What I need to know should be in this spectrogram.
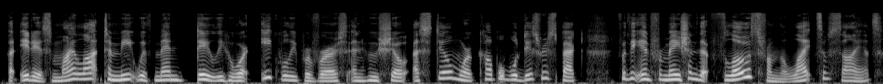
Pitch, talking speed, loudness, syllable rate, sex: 200 Hz, 215 wpm, -20 LUFS, 5.7 syllables/s, female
